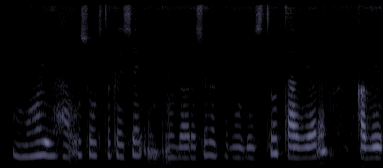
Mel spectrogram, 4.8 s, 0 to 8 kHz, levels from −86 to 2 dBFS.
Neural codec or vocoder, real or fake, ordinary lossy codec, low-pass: codec, 16 kHz in and 24 kHz out, 1 kbps, XY-Tokenizer; fake; none; 7.2 kHz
